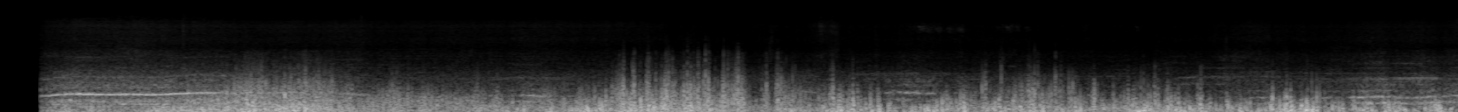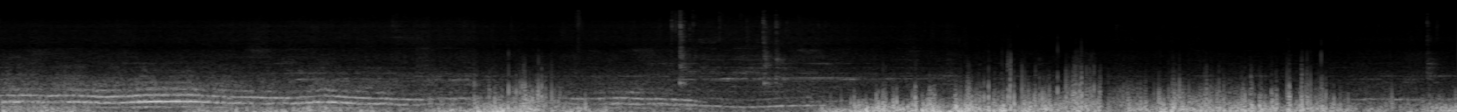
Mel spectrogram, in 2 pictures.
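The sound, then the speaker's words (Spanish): Strong wind on a very windy day roars steadily through a window gap of a window facing the cemetery (panteón), its rushing gusts carrying an eerie, wavering whistle that slides up and down in pitch like a moan. No one speaks. “Y es que hacía mucho viento ese día, y el sonido que entraba por la ventana, que da justo hacia el panteón, provocaba un sonido bastante peculiar.”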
